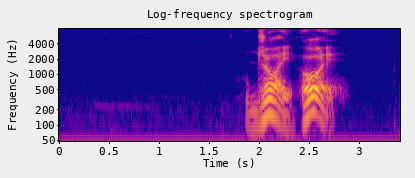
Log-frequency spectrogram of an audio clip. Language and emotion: Russian, positive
